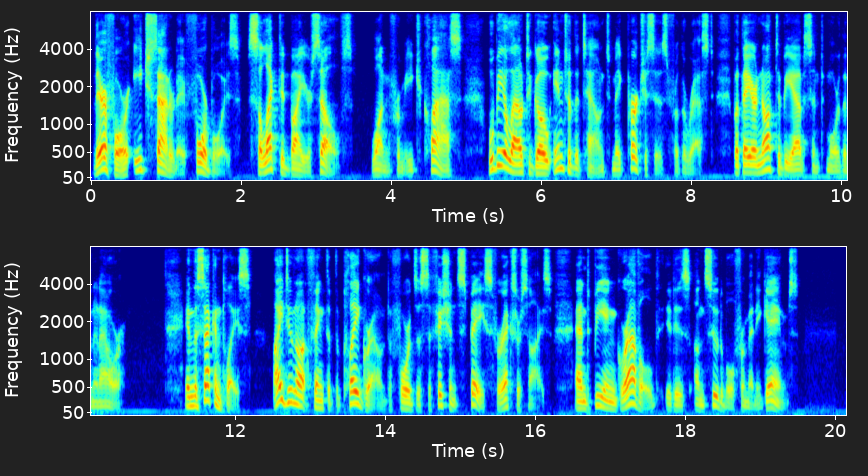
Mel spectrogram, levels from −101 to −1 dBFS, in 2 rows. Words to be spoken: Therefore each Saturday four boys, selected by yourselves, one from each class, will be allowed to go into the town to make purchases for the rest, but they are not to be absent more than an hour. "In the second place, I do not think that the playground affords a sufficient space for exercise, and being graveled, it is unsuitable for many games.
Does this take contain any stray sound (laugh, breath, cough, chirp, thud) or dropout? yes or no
no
